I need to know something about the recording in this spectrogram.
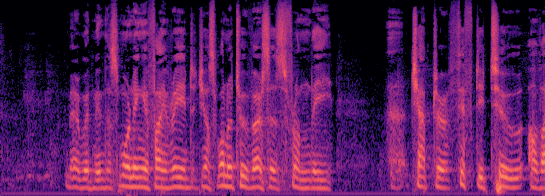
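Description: An older man speaks steadily into a microphone.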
